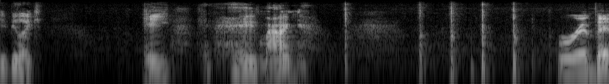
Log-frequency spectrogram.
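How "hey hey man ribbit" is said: low, derpy, goofy cartoon frog voice. Speaker imagines how a newly added frog would talk; frog voice. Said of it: "what kind of voice would he have?".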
